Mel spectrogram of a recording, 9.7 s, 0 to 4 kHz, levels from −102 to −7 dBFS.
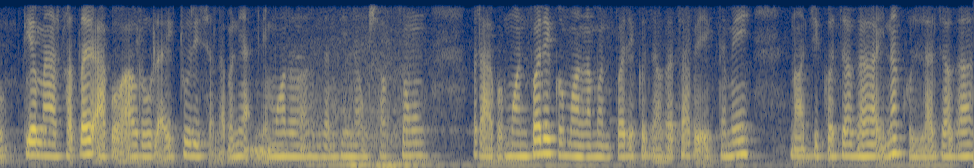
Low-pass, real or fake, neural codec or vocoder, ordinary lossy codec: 3.6 kHz; real; none; none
